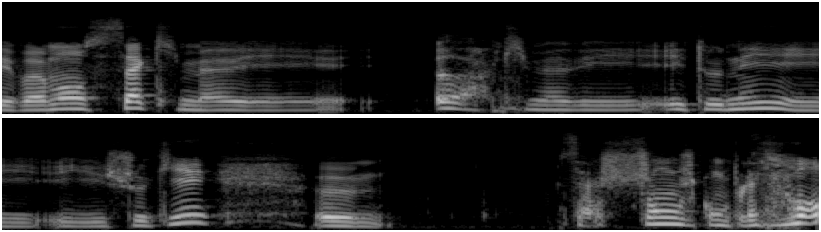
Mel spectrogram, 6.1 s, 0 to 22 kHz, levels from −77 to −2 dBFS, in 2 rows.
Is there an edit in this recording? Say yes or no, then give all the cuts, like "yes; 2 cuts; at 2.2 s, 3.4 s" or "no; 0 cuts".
no; 0 cuts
